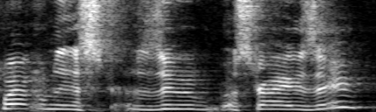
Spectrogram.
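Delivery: high-pitched broad Australian caricature; hammed-up Aussie zookeeper greeting; Steve Irwin. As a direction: put on an exaggerated, high Australian accent.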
